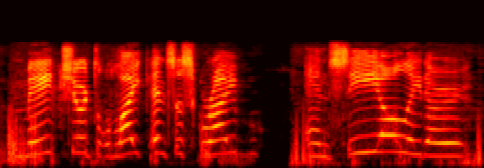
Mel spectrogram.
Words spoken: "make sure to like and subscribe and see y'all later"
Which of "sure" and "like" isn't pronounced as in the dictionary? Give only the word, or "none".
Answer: none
